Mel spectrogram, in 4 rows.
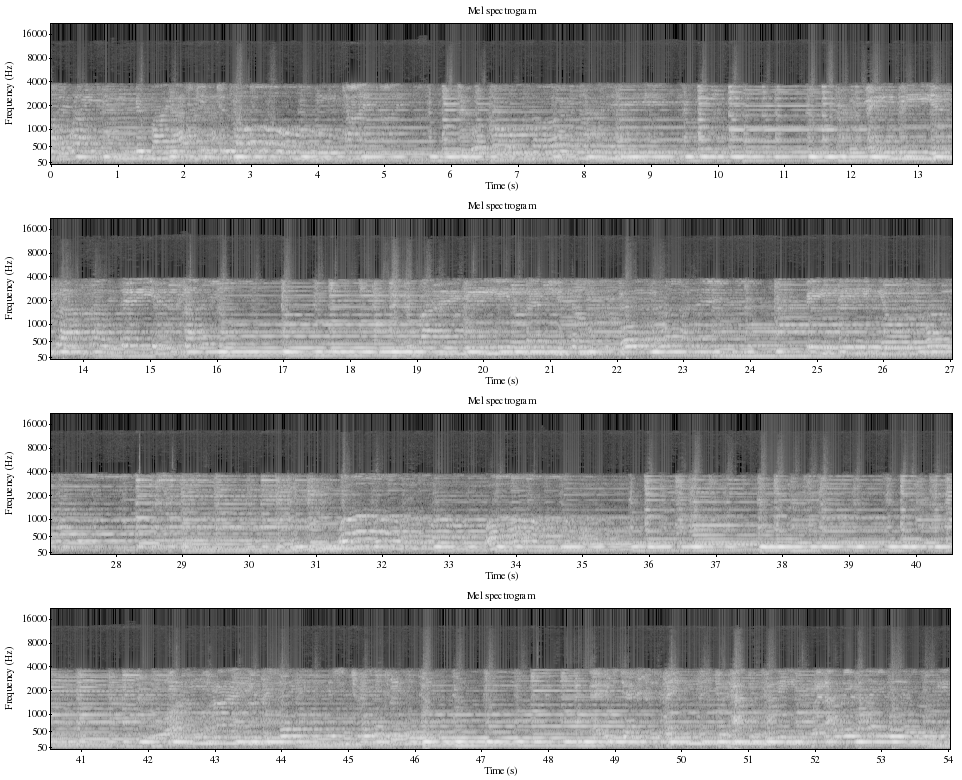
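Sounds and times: acoustic guitar: 0.0s - 54.0s
man singing: 0.0s - 54.0s.

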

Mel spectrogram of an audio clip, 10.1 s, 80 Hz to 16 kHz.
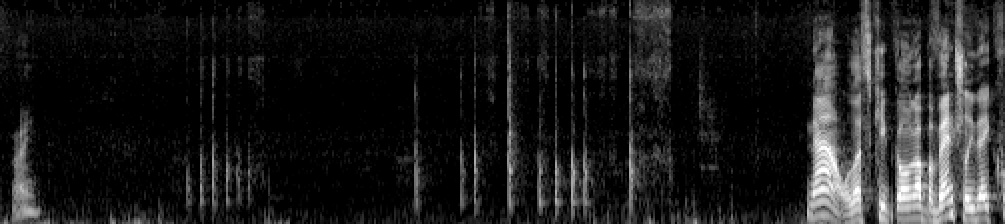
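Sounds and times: chalk tapping on a blackboard: 1.8s - 2.7s, 4.1s - 6.8s.

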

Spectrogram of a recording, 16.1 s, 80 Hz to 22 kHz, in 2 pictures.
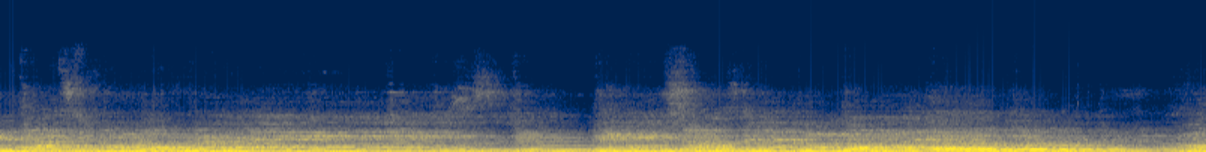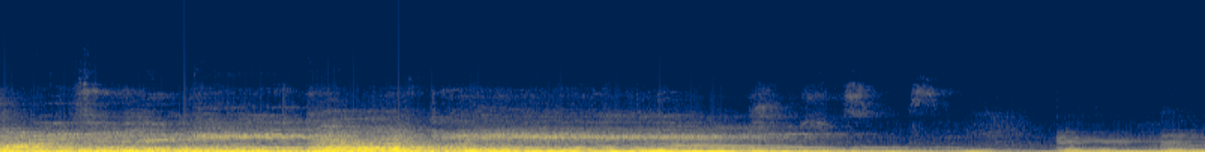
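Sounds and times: church choir singing a hymn: 0.0s - 14.4s.

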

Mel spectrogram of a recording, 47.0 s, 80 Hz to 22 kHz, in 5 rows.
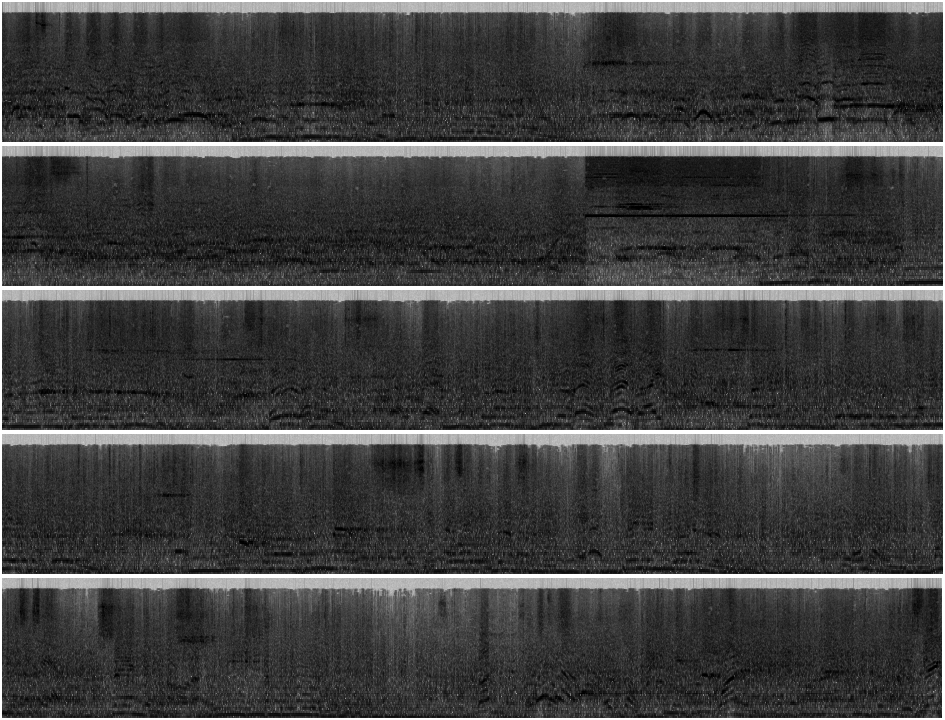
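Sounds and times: hubbub of many voices: 0.0s - 47.0s.

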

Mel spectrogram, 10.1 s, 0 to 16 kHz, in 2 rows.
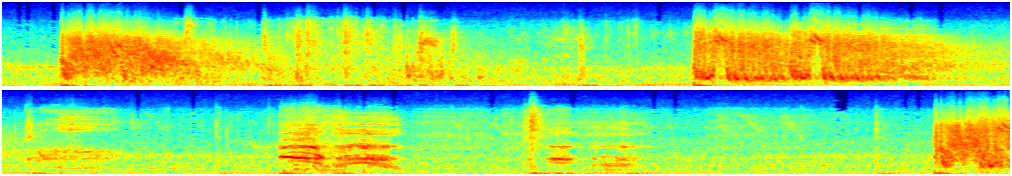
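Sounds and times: rifle shot with echo: 0.3s - 1.4s, 3.4s - 5.1s, 9.7s - 10.0s.

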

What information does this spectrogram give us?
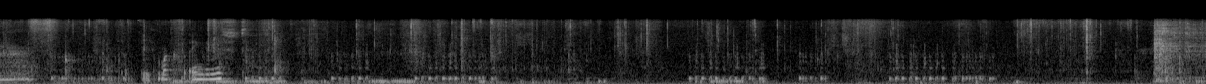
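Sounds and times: paws scrabbling on blanket: 0.3s - 11.4s.

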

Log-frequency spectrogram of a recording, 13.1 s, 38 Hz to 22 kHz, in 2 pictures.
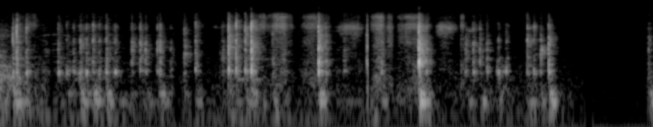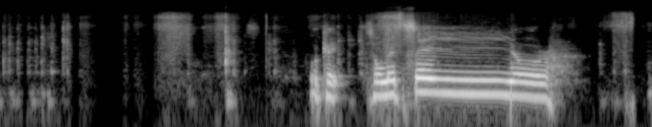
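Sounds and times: computer keyboard typing: 0.0s - 3.4s, 4.1s - 5.6s, 6.4s - 7.3s.

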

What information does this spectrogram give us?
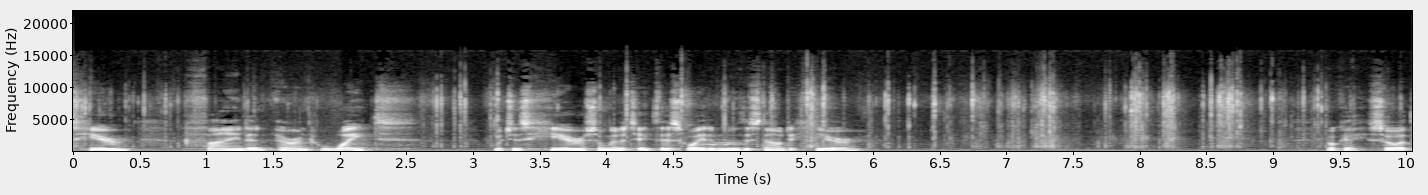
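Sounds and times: puzzle cube clicking and rattling: 4.0s - 9.5s.

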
